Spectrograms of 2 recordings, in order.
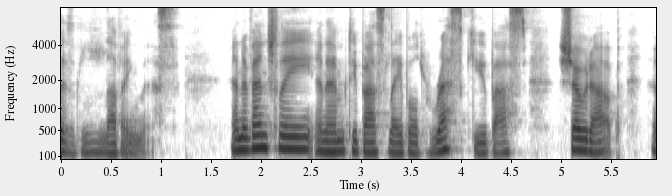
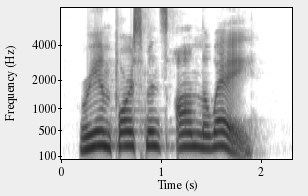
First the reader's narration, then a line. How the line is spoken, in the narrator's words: the driver yelled from the front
